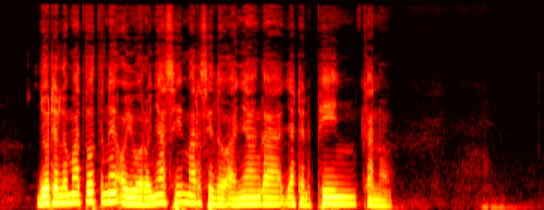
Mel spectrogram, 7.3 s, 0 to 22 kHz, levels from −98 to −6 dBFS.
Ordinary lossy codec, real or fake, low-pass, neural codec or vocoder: none; real; 19.8 kHz; none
